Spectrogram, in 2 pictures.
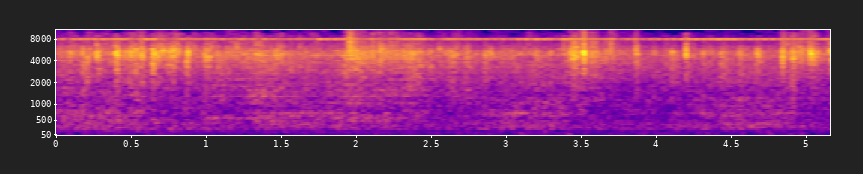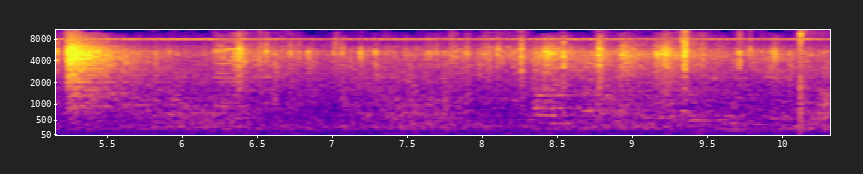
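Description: Horizontal flow pack wrapping machine running: a steady mechanical hiss and clatter with repeated clicks, a louder sharp burst about five seconds in, and a faint high-pitched whine throughout.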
